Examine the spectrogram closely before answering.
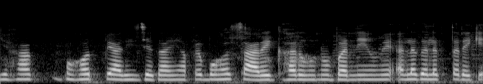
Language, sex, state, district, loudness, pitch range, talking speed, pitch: Hindi, female, Bihar, Patna, -18 LUFS, 220-235 Hz, 210 wpm, 230 Hz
